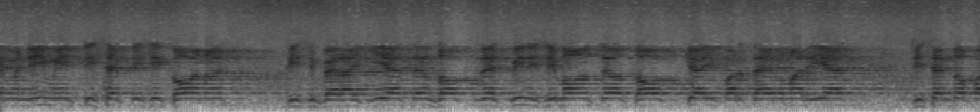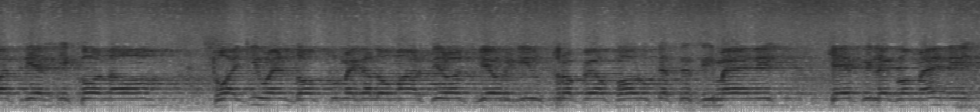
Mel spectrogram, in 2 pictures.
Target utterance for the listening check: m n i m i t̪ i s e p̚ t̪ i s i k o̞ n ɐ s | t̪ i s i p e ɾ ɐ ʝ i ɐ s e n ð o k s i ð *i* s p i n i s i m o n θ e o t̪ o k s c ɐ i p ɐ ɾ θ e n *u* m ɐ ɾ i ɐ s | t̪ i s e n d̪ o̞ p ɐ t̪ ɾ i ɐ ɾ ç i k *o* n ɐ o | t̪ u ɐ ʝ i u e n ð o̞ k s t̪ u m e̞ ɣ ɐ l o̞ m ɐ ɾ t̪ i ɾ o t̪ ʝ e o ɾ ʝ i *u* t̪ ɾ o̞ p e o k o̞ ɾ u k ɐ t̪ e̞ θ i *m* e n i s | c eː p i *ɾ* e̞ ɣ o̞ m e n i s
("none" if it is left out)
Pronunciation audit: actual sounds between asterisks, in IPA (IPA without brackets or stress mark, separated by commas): e, u, o, u, m, l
